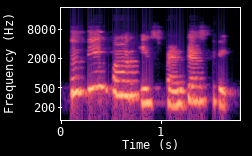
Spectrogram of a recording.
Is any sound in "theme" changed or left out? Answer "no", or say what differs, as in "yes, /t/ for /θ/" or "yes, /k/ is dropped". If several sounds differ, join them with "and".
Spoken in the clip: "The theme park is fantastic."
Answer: yes, /s/ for /θ/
